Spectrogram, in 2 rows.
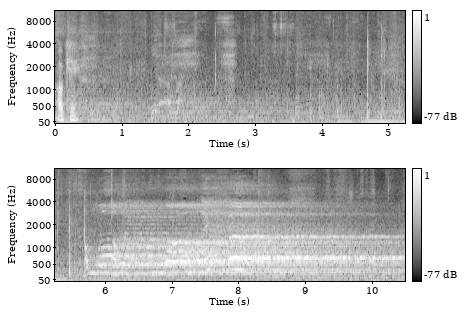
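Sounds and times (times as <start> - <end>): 
speech: 0.0 - 0.5, 5.8 - 7.3
man chanting a short phrase inside a domed stone tomb: 5.7 - 10.4.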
